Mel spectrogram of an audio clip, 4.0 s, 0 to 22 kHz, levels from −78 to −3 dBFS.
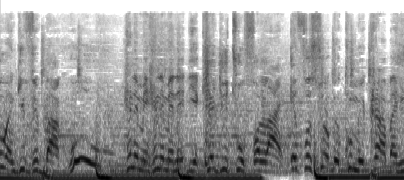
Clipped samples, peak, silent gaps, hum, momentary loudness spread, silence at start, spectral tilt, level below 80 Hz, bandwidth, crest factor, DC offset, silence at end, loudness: under 0.1%; -2 dBFS; none; none; 3 LU; 0 s; -5.5 dB/octave; -14 dBFS; 16.5 kHz; 10 dB; under 0.1%; 0 s; -12 LUFS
